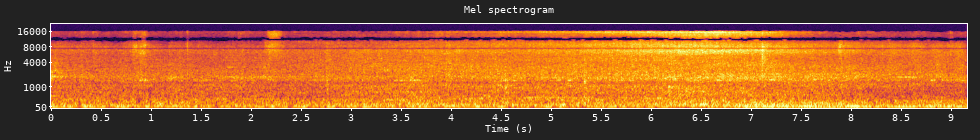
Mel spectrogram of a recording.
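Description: A car drives slowly closer along a quiet street.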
